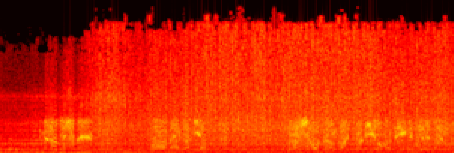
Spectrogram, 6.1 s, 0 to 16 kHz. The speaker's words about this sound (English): The Progress MS 11 blasted into orbit on a Soyuz 21A rocket from the Baikonur Cosmodrome in the Central Asian Republic of Kazakhstan. Engine start command issued. Ready, Engines up to flight speed.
